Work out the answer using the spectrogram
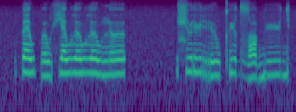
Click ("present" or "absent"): absent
